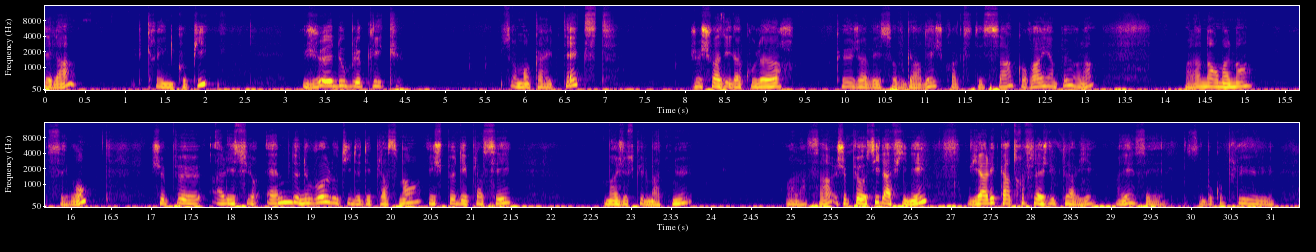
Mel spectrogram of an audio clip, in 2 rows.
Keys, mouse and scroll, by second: 1.7 click, 5.3 click, 7.9 click, 10.2 click, 13.8 click, 19.4 click, 23.9-25.5 shift+drag, 26.3 ctrl+scroll up 2, 28.0 Up, 29.6 Down, 30.6 Up.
